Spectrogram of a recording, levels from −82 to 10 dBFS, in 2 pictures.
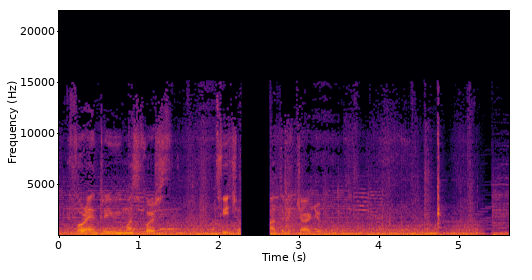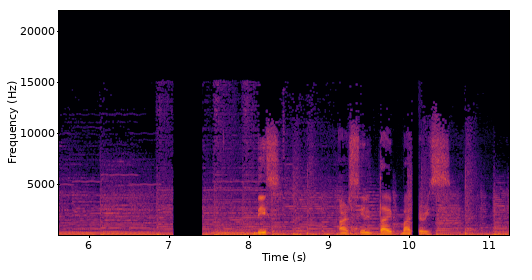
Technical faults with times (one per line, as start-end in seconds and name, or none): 1.95-1.99 damaged data in a compressed stream
2.27-2.64 block of digital silence
5.16-5.20 damaged data in a compressed stream
7.05-7.42 block of digital silence
8.40-8.44 damaged data in a compressed stream
10.03-10.13 block of digital silence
